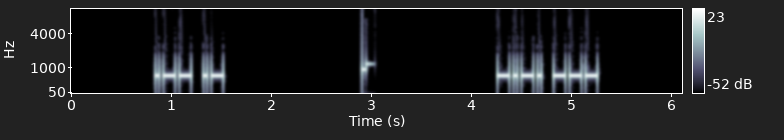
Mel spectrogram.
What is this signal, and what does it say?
Morse code, heard as a keyed tone, about 30 wpm, 700 Hz. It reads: WA CO
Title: US States 30wpm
